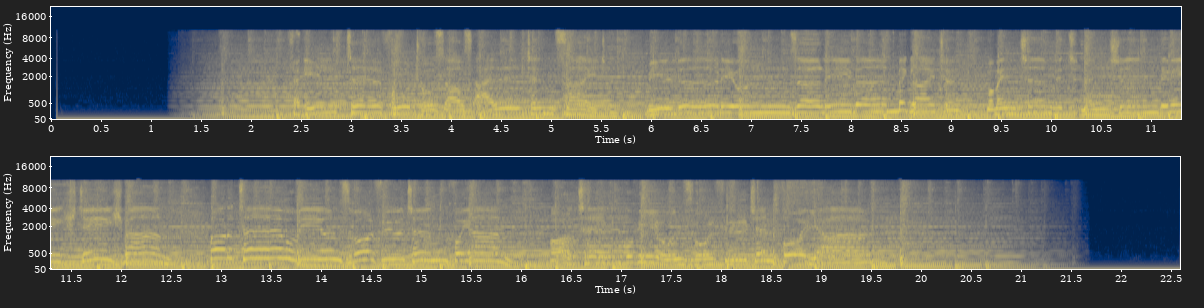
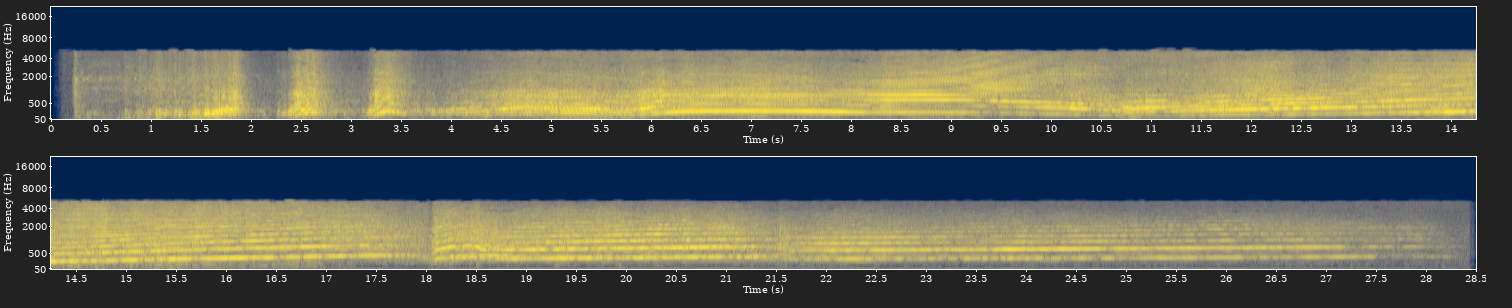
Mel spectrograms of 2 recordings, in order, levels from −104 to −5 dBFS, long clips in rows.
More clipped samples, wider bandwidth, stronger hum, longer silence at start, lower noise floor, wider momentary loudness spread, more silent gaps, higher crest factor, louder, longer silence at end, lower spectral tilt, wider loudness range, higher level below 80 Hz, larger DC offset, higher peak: neither; first, 10.5 kHz vs 5.4 kHz; neither; first, 1.4 s vs 0.2 s; first, -87 dBFS vs -40 dBFS; second, 5 LU vs 12 LU; neither; about the same, 14 dB vs 14 dB; second, -22 LUFS vs -13 LUFS; first, 1.35 s vs 0.4 s; second, -4.5 dB/octave vs -6.5 dB/octave; second, 3 LU vs 7 LU; first, -32 dBFS vs -50 dBFS; first, 0.8% vs 0.2%; second, -8 dBFS vs 0 dBFS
